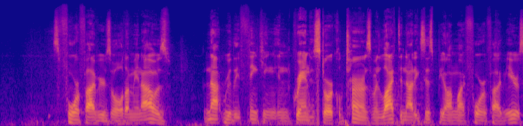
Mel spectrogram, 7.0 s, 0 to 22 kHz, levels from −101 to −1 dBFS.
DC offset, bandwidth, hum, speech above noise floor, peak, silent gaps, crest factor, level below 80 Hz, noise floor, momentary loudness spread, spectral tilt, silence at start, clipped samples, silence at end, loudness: under 0.1%; 18 kHz; none; 32 dB; -16 dBFS; none; 22 dB; -68 dBFS; -68 dBFS; 13 LU; -3 dB/octave; 0.7 s; under 0.1%; 0 s; -37 LUFS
